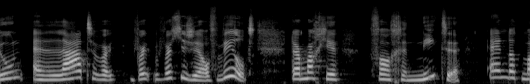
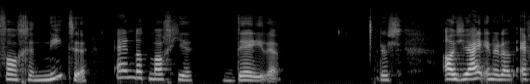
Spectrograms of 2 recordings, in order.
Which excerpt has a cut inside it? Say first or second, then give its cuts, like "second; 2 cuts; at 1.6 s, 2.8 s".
second; 1 cut; at 3.8 s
